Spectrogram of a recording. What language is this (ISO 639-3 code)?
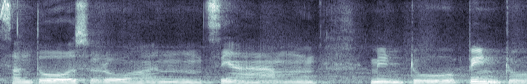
mai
